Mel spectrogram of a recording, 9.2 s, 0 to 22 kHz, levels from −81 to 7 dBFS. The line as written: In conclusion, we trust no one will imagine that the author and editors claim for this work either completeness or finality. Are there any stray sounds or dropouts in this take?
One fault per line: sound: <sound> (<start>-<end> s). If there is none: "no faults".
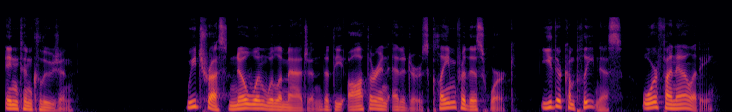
no faults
